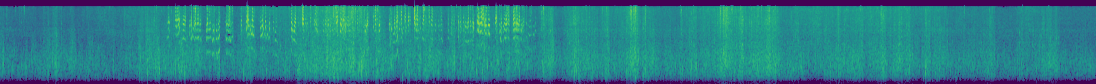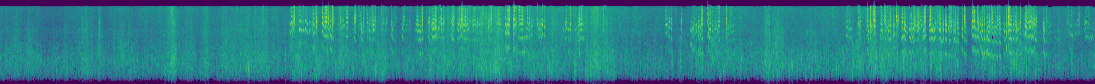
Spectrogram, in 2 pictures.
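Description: Leafy tree branches rustling and crackling as they are pruned with loppers and pulled away. The sound comes in two bouts of a few seconds each, with scattered clicks between them.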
